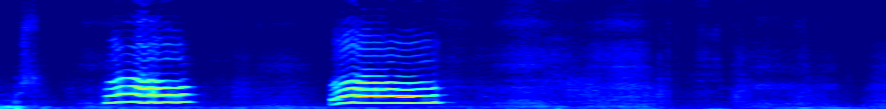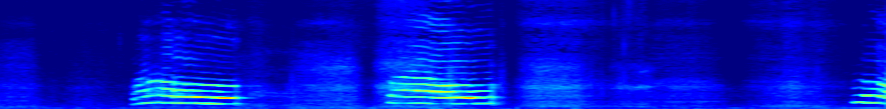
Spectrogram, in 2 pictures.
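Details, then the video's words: A house cat meows loudly before its vet-recommended bath, several rising-falling harmonic cries in pairs separated by quiet stretches, with a low indoor hum and brief human voice sounds between calls. "MEOW ! As I mewed before and during the bathing"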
